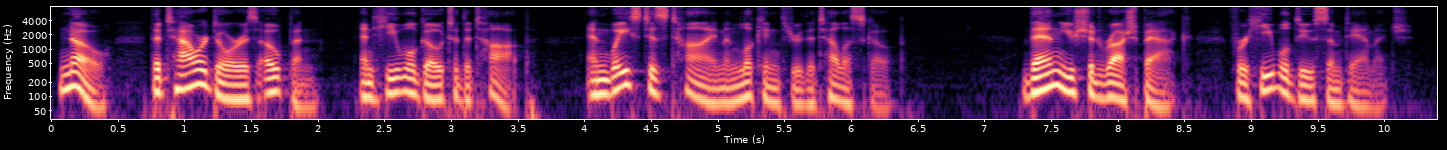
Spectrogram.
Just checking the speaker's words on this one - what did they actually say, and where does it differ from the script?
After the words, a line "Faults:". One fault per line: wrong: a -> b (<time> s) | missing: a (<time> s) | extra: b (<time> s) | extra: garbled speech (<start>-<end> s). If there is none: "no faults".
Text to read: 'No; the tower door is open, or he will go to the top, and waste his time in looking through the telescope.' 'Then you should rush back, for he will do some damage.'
'No; the tower door is open, and he will go to the top, and waste his time in looking through the telescope.' 'Then you should rush back, for he will do some damage.'
Faults:
wrong: or -> and (2.3 s)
